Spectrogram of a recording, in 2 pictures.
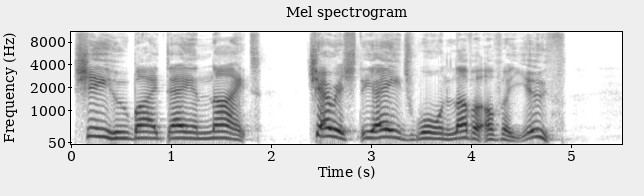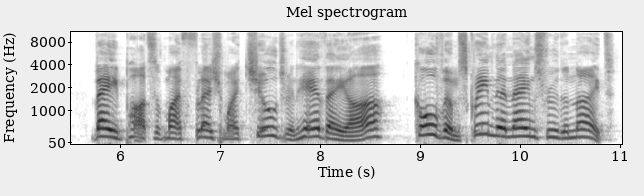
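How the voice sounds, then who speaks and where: A man voices a grief-maddened old astronomer, raving in bitter, anguished outcries pitched far above his natural voice. The delivery is sing-song and unhurried.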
